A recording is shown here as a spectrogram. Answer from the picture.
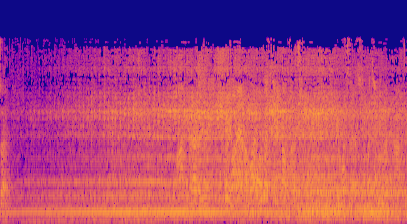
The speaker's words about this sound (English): Hey, there's a helicopter coming into the mesa.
